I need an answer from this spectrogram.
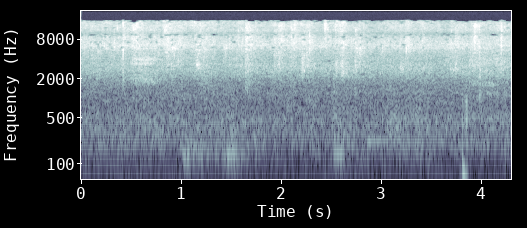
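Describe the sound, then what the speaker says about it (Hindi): Steady rain hissing and pattering on surfaces, fairly faint and continuous, with occasional louder drips and no talking. "आवाज़ सुन सकते हो आप बारिश की।"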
